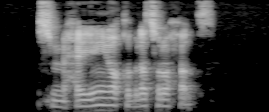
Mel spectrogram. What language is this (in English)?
Kabyle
